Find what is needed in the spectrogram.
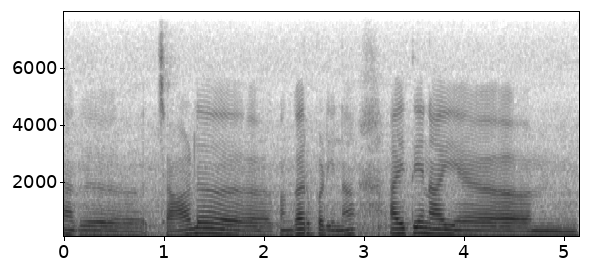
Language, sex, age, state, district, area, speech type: Telugu, female, 30-45, Andhra Pradesh, Annamaya, urban, spontaneous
